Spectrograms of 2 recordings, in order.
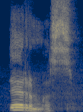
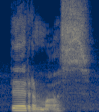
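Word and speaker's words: термос: looks like it that the emphasis is always on a vowel sound thermos thermos so there you can clearly hear that the o letter is pronounced ah thermas so that gives you a hint that the emphasis must be on the first vowel a and not on the or because the O sounds like R right so there we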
